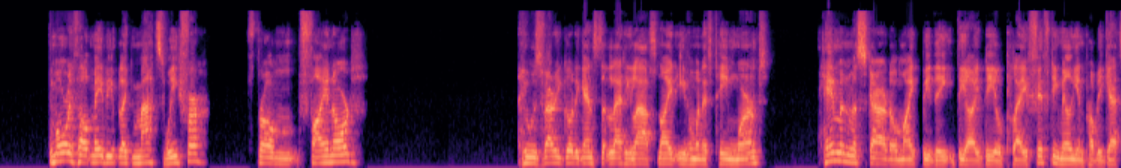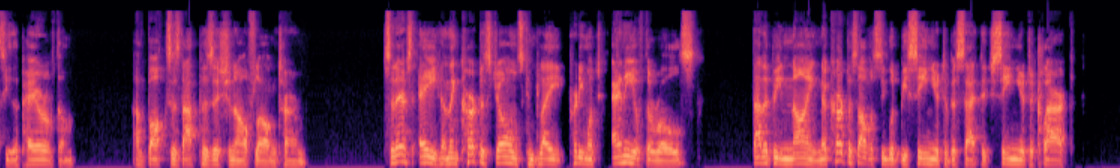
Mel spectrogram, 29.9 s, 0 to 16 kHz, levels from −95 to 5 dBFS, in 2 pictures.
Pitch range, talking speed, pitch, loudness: 100-135 Hz, 155 wpm, 115 Hz, -16 LUFS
